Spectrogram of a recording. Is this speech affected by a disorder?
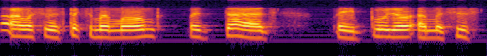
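Yes: Down syndrome; 29 years old; speaking by telephone on radio, first radio interview; sounds happy and bubbly per host, mostly short answers.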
